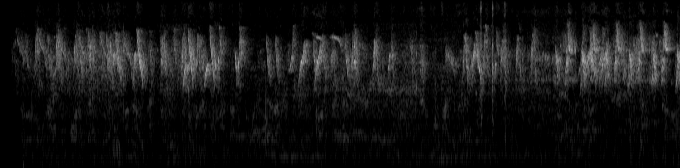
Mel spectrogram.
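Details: Baby cockatiels fighting each other give dense, harsh, high chirps and screechy notes in rapid overlapping bursts.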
